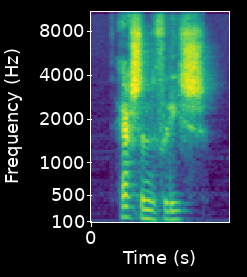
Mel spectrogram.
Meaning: meninges
- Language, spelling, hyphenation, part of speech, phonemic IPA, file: Dutch, hersenvlies, her‧sen‧vlies, noun, /ˈɦɛrsə(n)ˌvlis/, Nl-hersenvlies.ogg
